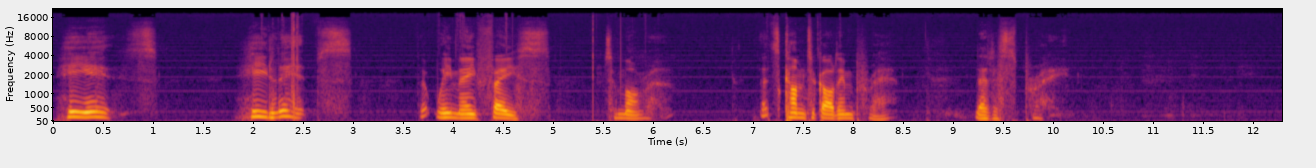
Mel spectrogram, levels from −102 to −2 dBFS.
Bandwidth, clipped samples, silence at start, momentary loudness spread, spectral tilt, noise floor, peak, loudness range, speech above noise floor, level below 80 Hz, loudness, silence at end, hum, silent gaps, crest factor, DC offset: 19 kHz; under 0.1%; 0.1 s; 22 LU; -6.5 dB/octave; -62 dBFS; -6 dBFS; 11 LU; 37 dB; -58 dBFS; -25 LUFS; 2.3 s; none; none; 22 dB; under 0.1%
